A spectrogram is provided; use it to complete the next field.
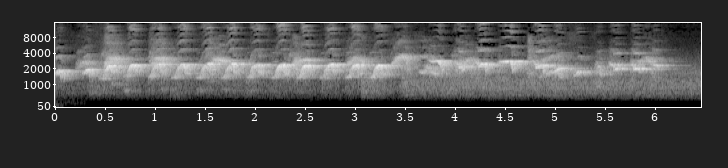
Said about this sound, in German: In diesem Zimmer halte ich 6 Nymphensittiche. Sie sind meiner Meinung nach die idealen Papageien. Nicht ständig am Schwatzen wie Wellensittiche, auch nicht mit deren Temperament eines alten Ehepaares. Nymphensittiche sind wie junge Verliebte.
